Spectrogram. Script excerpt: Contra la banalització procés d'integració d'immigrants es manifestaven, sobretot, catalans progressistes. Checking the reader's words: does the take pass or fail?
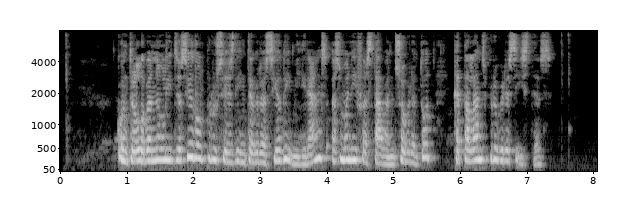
fail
